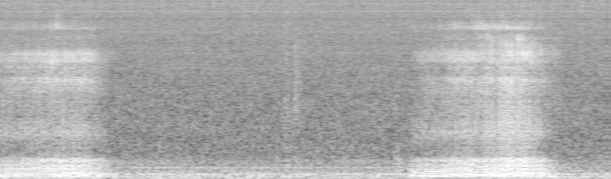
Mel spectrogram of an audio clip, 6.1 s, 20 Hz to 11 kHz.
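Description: Two loud, rough, rumbling snores about four seconds apart with quiet breathing between, roughly 15 breaths a minute; snoring during sleep.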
